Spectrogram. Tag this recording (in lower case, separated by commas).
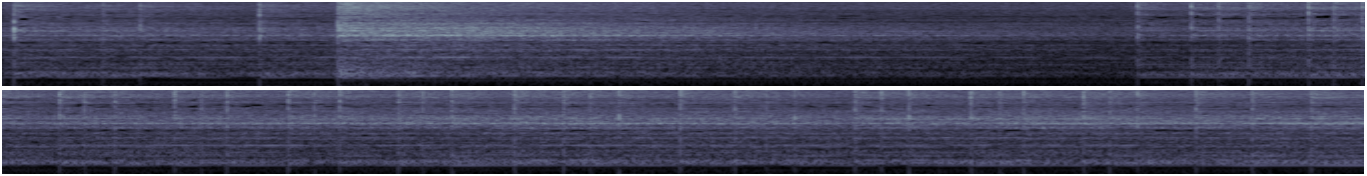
music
